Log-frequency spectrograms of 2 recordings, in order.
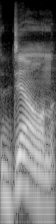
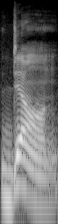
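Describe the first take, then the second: No difference in how they are said.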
